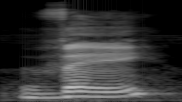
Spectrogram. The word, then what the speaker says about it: they: They, a pronúncia com a língua entre os dentes, tá?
